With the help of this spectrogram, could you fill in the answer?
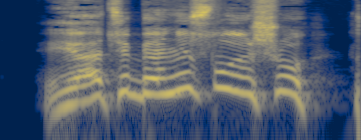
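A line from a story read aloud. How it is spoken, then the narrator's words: Yelled back. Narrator (Russian): заорал в ответ Джеспер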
